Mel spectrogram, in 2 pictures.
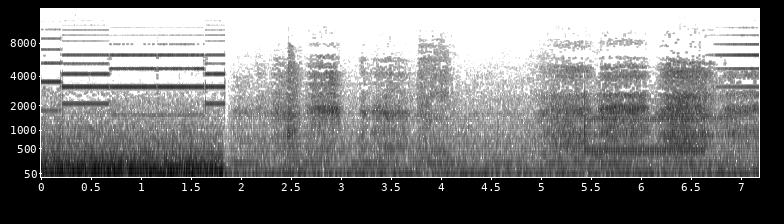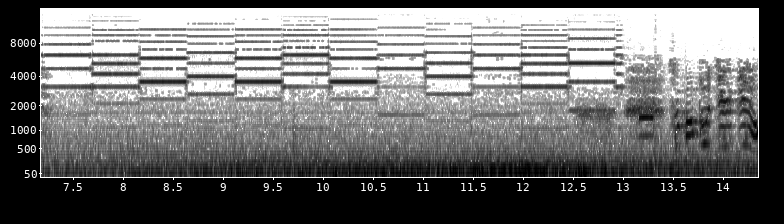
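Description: A phone rings on and on without being picked up, its repeating electronic ringtone pattern carrying across the whole stretch with a breathy vocal sound and a brief quieter gap early on.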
